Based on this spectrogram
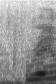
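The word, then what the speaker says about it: roux: turns into a rope r-o-u-x by the way Rue I guess technically is how you say that I don't know I'm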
